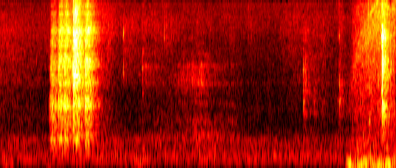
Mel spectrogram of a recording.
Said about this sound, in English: Let's cross our collective fingers, listen to the creaky chair.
